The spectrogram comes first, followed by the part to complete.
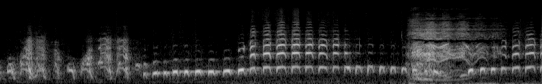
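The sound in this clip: A person imitates bird calls with the voice, producing pulsed whistled chirps, then a long, steady, warbling whistle that grows brighter, and finally a lower, fluttering call.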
